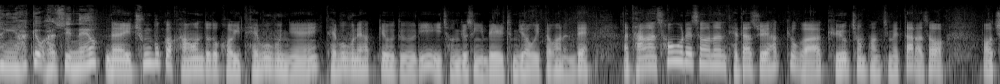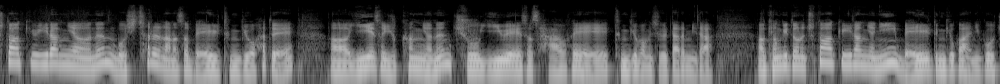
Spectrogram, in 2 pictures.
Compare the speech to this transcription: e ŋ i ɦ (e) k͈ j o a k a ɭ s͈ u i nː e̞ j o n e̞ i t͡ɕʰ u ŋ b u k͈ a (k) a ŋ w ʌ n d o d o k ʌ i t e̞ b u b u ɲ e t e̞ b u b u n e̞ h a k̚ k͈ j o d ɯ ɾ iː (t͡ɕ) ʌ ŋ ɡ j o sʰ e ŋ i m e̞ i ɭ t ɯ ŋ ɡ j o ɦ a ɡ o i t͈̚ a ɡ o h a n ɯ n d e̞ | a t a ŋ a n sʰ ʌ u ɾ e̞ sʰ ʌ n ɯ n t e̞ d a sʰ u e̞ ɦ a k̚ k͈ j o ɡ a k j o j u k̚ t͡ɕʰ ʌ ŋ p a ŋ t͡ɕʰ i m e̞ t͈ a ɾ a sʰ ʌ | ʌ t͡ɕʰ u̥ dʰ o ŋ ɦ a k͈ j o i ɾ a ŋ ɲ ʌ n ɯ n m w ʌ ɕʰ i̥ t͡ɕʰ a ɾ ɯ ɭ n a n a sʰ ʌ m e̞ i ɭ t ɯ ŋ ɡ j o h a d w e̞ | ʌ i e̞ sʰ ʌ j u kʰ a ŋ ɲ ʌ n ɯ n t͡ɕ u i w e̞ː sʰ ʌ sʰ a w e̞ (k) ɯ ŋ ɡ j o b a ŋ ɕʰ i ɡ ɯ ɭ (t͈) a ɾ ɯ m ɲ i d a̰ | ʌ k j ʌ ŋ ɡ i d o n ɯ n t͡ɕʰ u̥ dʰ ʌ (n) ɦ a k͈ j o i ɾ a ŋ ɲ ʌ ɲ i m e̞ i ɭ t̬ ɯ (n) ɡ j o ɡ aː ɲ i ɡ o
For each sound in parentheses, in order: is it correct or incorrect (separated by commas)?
incorrect, correct, correct, incorrect, correct, incorrect, incorrect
